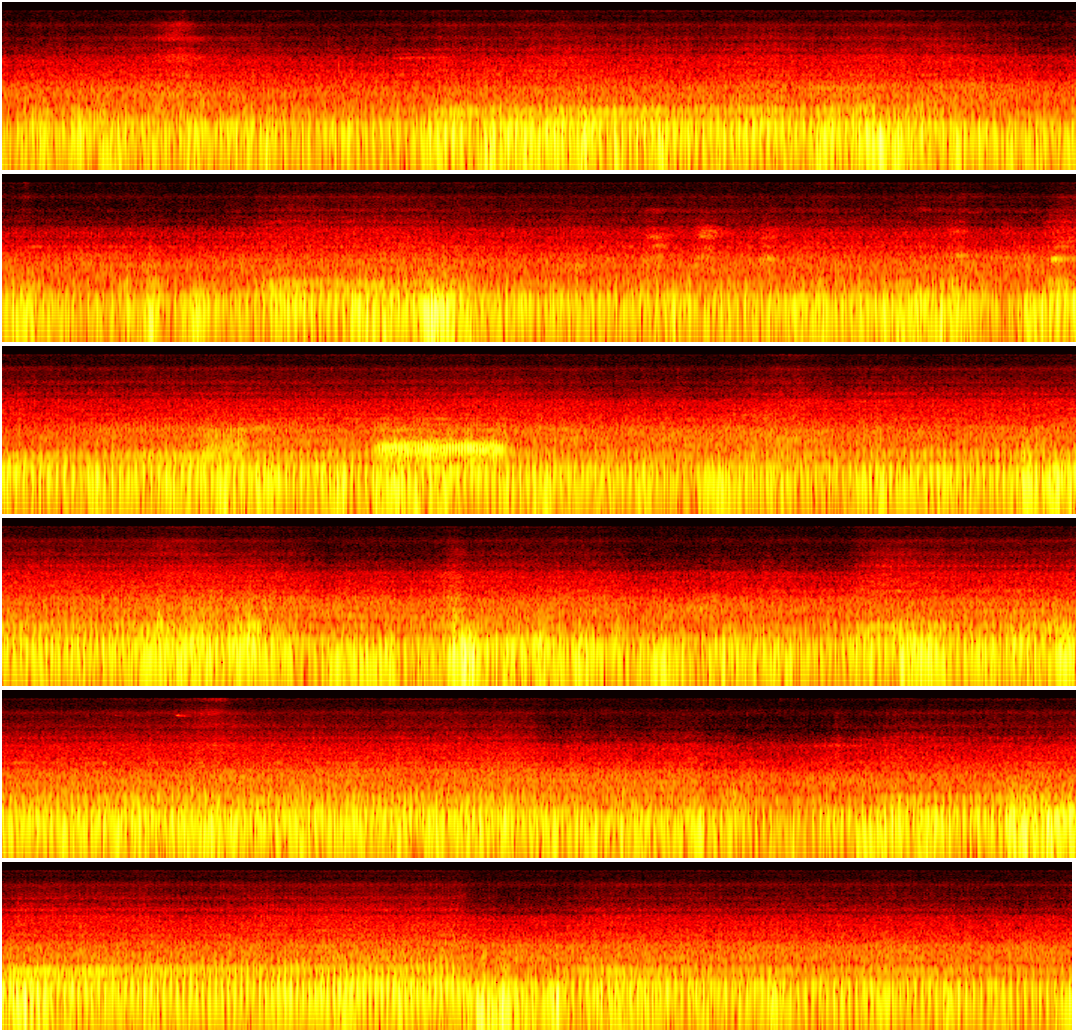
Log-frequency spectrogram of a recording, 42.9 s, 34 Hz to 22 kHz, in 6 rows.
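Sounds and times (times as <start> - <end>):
road and wind rumble: 0.0 - 42.9
motorcycle engine running: 14.2 - 17.9
brief high-pitched tone: 16.8 - 17.8.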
